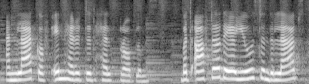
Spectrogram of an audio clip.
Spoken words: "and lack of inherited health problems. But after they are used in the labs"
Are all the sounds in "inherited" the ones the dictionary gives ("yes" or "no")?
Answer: yes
